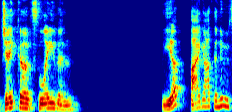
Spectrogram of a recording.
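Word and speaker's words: Slavin: Jacob Slavven. Yeah, that's how he pronounces his name. Jacob Slavven.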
